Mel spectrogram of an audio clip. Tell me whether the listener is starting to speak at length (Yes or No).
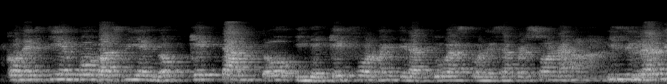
No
